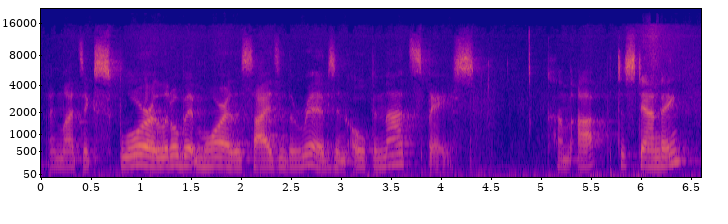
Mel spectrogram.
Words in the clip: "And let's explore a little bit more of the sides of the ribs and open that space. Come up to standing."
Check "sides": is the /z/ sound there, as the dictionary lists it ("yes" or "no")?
yes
